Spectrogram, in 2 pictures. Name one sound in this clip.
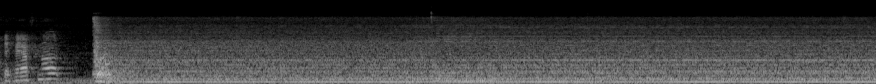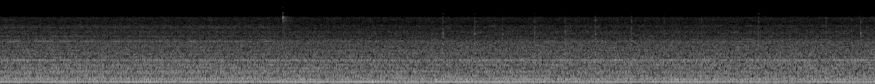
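A lathe motor starts and runs with a steady hum.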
